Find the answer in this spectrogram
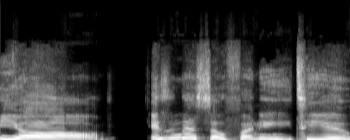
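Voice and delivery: talking through bursts of laughter, swooping, drawn-out "y'all". Addressing the audience about a trend nobody predicted, laughing while talking. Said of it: "I'm laughing because the internal joy".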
